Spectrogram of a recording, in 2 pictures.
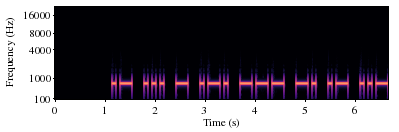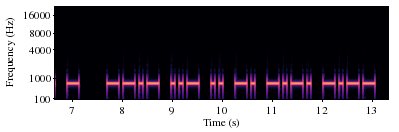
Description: Morse code, heard as a keyed tone, about 15 wpm, 700 Hz. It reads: ASTRONAUT QUINCY
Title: Pangram Challenge v2 - 15wpm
